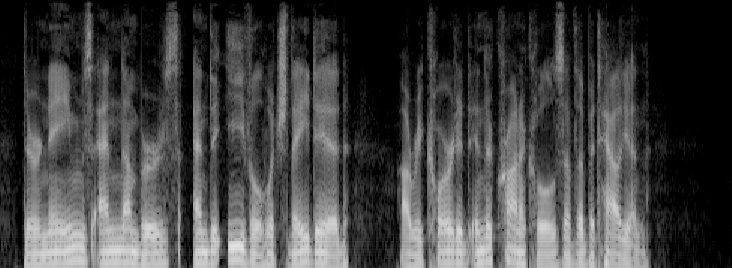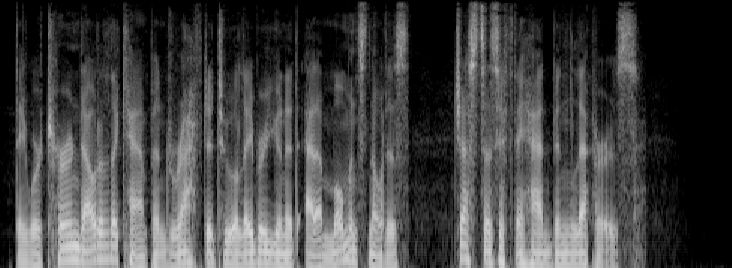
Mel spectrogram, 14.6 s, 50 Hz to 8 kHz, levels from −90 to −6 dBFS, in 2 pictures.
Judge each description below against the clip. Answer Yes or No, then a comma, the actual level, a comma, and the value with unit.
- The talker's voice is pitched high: No, very low, 80 Hz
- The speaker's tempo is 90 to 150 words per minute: No, average, 170 wpm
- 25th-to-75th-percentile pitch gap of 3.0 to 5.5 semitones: Yes, average, 3.4 semitones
